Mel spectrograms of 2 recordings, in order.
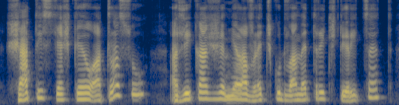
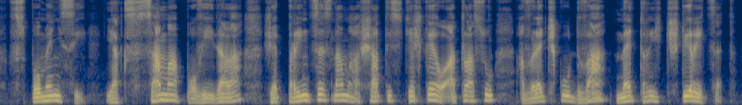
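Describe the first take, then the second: First: High-pitched, marvelling echo; amazed. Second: Measured, mildly urgent reminding; insistent. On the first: Girl hearing about the bride's train, amazed. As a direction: repeat the details in thrilled disbelief. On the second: Boy urging a girl to remember, mildly insistent. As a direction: spell out the details to jog her memory. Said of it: "pravil jsem důtklivým hlasem". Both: A narrator's reading.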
